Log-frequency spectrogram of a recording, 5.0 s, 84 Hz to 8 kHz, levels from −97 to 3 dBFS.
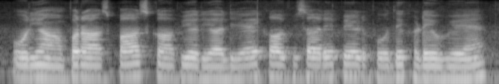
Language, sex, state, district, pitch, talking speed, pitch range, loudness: Hindi, male, Uttar Pradesh, Shamli, 120 Hz, 180 wpm, 115-125 Hz, -19 LUFS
